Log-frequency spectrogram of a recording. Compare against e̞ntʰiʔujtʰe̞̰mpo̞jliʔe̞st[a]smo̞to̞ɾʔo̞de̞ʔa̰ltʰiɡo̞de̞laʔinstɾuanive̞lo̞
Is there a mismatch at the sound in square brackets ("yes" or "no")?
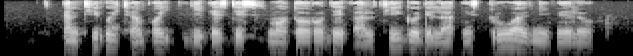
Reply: yes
